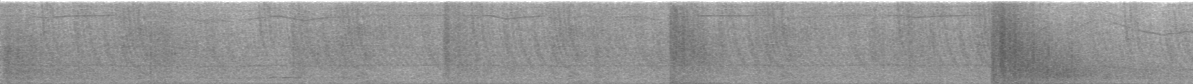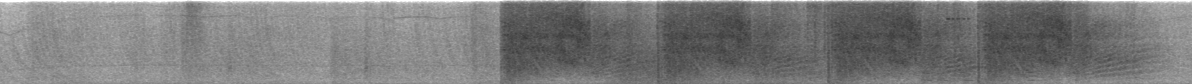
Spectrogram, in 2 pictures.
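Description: Renegade multiplayer game battle sounds around a Nod Harvester under attack, with continuous rumbling explosions and booms layered over a low drone, growing louder and denser in the final stretch.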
